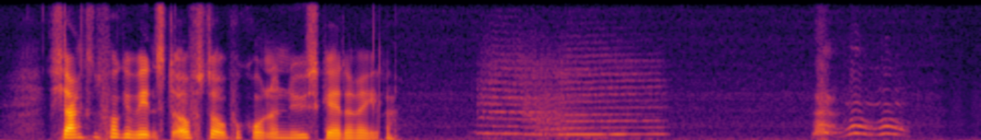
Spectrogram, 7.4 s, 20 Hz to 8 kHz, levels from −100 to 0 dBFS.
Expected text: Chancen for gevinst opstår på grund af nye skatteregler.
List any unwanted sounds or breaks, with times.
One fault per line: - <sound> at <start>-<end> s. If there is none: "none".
- squeak at 3.5-5.1 s
- bark at 6.1-6.9 s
